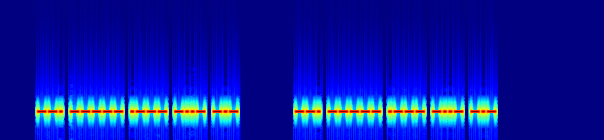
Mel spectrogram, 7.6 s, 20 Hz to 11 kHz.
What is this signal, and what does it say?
Morse code, heard as a keyed tone, about 36 wpm, 700 Hz. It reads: G0JXK G0JXK
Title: DXCC-100 Call Signs - 5 Characters - Repeated 2x - 35wpm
